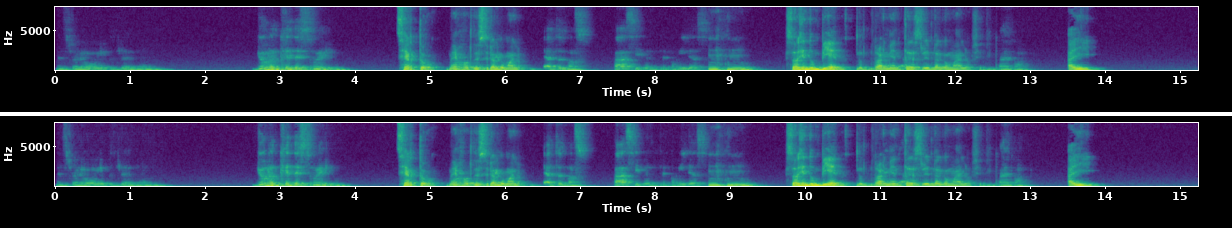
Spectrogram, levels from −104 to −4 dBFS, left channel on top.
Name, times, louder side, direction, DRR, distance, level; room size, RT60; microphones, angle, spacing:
voice 1, 0.0-1.5 2.6-3.9 5.3-5.9 6.5-7.1 7.4-8.7 10.1-10.2 11.2-11.4 12.4-12.9, right 1 dB, 55° right, 2.6 m, -30 dB
voice 2, 4.6-6.2 8.7-9.3 9.7-12.4 13.5-13.8, equal, ahead, 0.9 m, -19 dB
12.5 x 9.0 x 3.2 m
head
